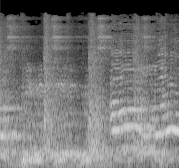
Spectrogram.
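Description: Gospel worship song sung by several voices with instrumental accompaniment, the singers holding long notes that slide between pitches.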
